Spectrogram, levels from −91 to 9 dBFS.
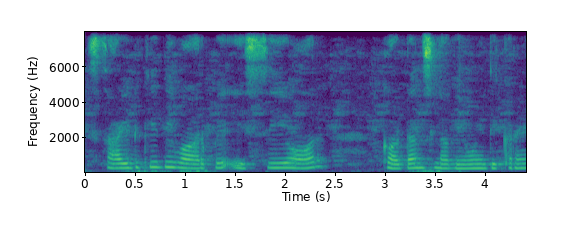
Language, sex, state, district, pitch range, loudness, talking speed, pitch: Hindi, female, Punjab, Pathankot, 240-270 Hz, -21 LUFS, 165 wpm, 255 Hz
